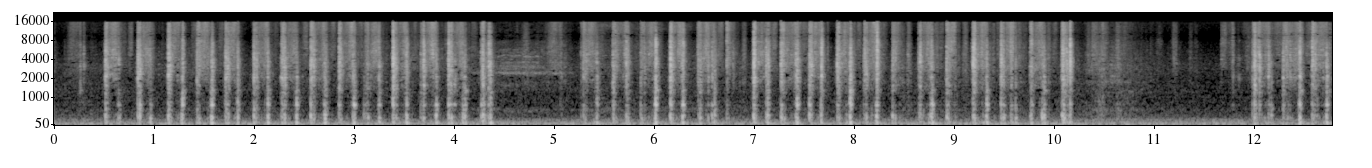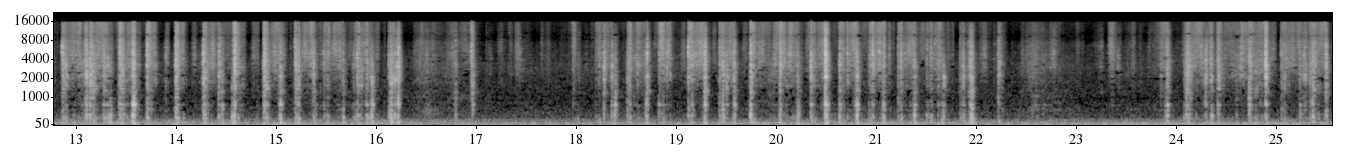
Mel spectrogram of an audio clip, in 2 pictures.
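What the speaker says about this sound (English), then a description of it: "let's shuffle" Tarot cards are shuffled by hand in repeated bursts of rapid, crisp riffling and sliding, close up and quiet, with short pauses between rounds.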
